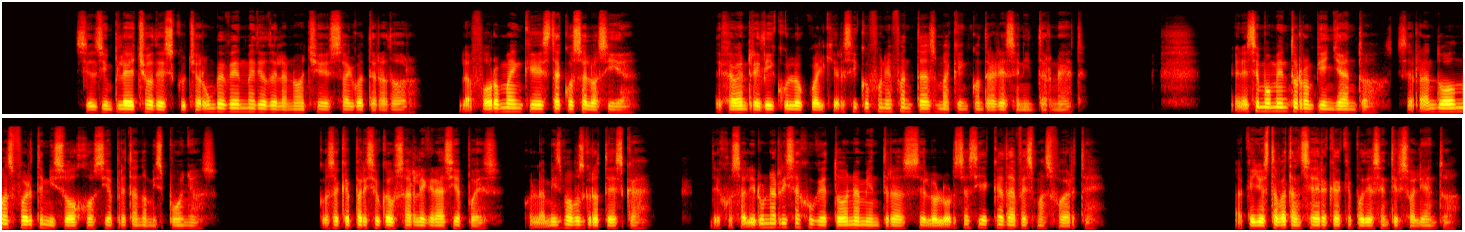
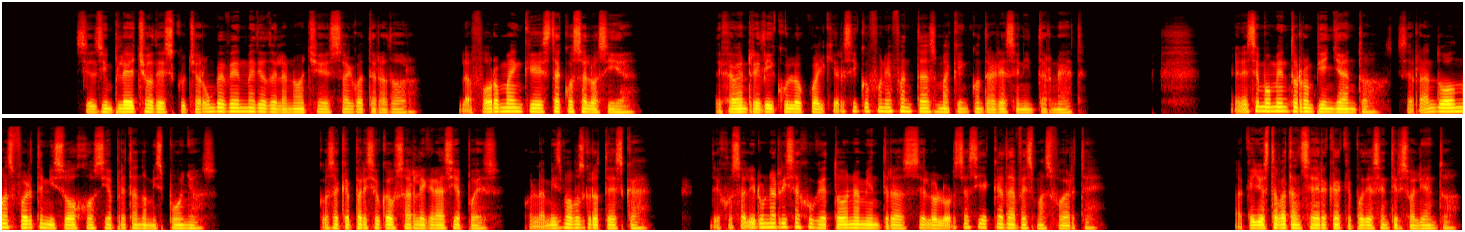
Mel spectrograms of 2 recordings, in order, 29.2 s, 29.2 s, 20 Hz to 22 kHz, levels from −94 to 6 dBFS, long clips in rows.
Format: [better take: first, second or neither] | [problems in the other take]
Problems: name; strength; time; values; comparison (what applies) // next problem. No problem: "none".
second | thin; somewhat; fading below 350 Hz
